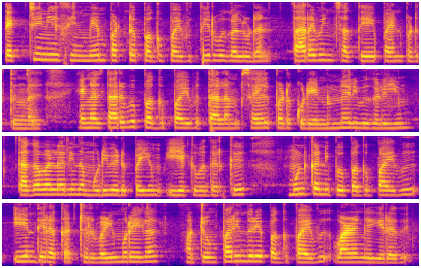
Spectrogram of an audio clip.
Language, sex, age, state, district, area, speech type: Tamil, female, 18-30, Tamil Nadu, Vellore, urban, read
